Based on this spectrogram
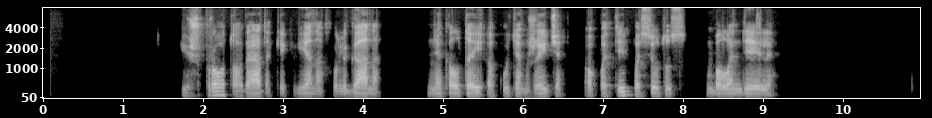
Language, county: Lithuanian, Kaunas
